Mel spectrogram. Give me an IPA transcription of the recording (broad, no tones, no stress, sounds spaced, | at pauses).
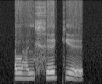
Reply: l a̤ lʲ x e kʲ e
